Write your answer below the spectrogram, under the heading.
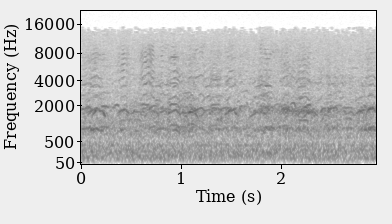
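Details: Brief stretch of a huge migrating snow goose flock: steady, dense overlapping honking from many birds, with no pause in the crowd noise.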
